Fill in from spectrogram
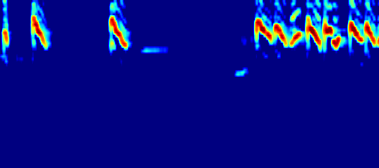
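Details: Oriental white-eye in ngalas style, played to prompt other white-eyes to sing: a few isolated high falling notes and a faint thin whistle give way to a dense burst of rapid high twittering at the end.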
